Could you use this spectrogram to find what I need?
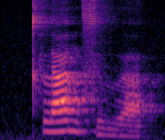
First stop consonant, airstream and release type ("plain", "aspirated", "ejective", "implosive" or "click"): aspirated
